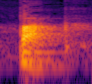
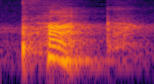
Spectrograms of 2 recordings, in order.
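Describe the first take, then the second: First: The p is soft with no puff of air. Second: The p explodes with a strong puff of air. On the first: It may be heard as a different word. The speaker calls it wrong. "people might understand back" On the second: It is heard as the intended word. The speaker calls it right. "You see how it explodes?"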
